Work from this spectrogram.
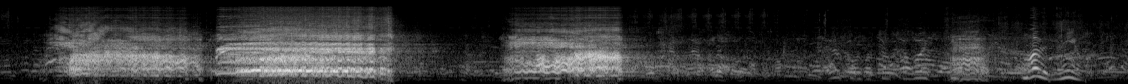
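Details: Purebred horse neighing in spring: three loud whinny bursts, the middle one a clear, sustained tonal neigh, separated by short pauses, then softer wavering, chirping sounds trailing off.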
